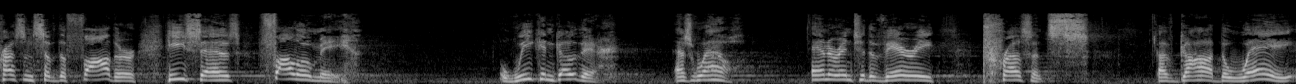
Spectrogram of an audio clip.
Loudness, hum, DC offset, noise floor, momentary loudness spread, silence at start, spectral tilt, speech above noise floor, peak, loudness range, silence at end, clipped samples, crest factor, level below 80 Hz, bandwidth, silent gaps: -22 LUFS; none; under 0.1%; -53 dBFS; 10 LU; 0 s; -3.5 dB/octave; 31 dB; -6 dBFS; 4 LU; 0 s; under 0.1%; 18 dB; -60 dBFS; 11.5 kHz; none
